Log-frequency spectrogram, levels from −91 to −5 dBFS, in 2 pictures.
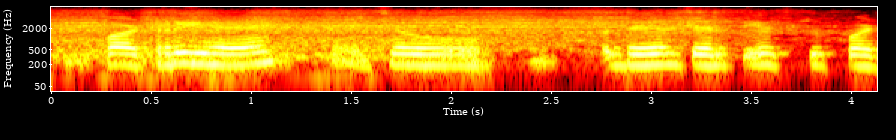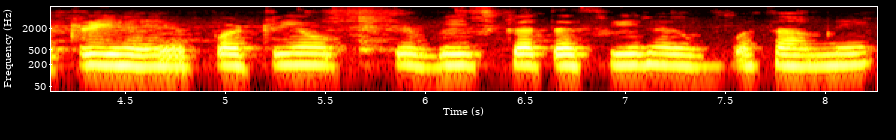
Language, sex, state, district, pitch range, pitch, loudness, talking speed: Hindi, female, Chhattisgarh, Raipur, 185-195 Hz, 190 Hz, -16 LUFS, 125 wpm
